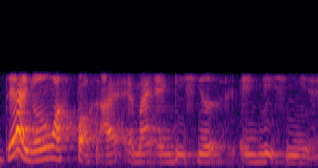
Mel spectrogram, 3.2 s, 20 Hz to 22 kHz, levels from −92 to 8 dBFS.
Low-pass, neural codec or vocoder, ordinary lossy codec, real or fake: 3.6 kHz; none; none; real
